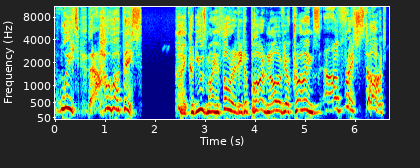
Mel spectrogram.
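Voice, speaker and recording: A man's voice: very high voice, animated, measured pace, fairly bright tone, a little hiss or hum, full character voice. A man playing a vain, cowardly noble knight captain in a video game, with a haughty, theatrical, pleading delivery. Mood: desperate bargaining. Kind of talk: dramatic video game voice acting.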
